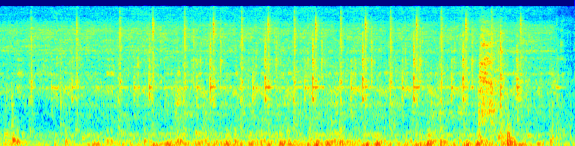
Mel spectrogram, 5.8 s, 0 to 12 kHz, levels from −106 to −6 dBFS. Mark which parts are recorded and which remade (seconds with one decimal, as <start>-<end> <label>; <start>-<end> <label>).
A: 0.0-5.8 recorded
